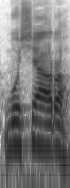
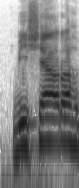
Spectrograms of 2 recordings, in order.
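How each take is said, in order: First: The first vowel is a u sound. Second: The first vowel is an i sound. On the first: "busyarah pun boleh baca" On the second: "Bisyarah boleh baca"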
